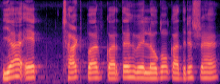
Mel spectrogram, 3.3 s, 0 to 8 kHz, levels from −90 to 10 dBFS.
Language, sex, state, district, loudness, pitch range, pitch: Hindi, male, Jharkhand, Palamu, -15 LUFS, 150-165 Hz, 155 Hz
